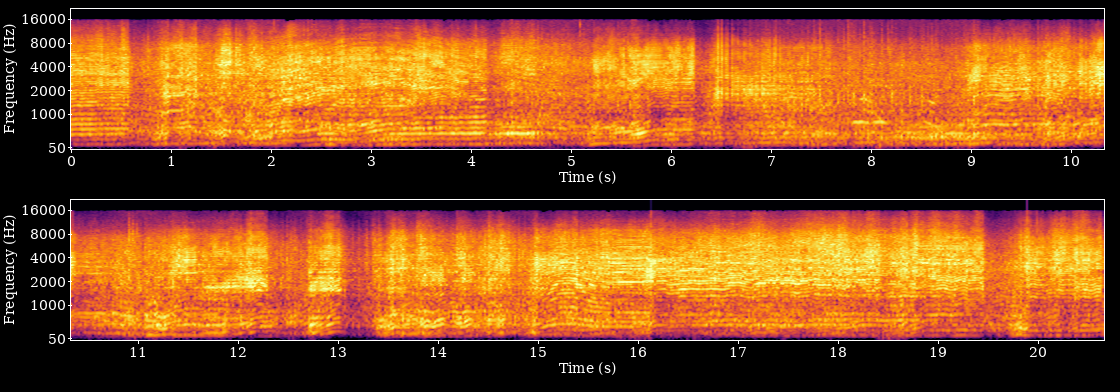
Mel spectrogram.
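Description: Several motorcycle engines rev and whine up and down outdoors.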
